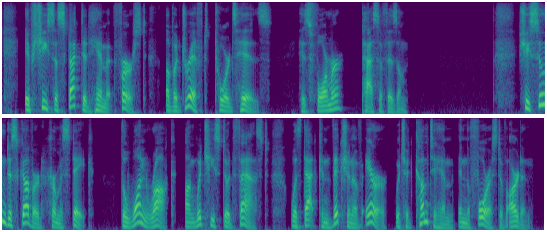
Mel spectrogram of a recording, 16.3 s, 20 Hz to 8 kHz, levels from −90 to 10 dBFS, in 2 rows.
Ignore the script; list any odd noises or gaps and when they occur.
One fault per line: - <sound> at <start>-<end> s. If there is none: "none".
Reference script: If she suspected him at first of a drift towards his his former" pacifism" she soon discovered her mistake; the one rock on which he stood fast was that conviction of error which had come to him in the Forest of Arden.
none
